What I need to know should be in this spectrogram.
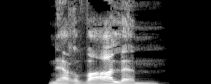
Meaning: strong dative masculine/neuter singular of nerval
- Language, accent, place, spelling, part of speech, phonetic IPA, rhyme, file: German, Germany, Berlin, nervalem, adjective, [nɛʁˈvaːləm], -aːləm, De-nervalem.ogg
